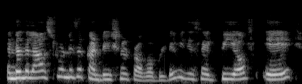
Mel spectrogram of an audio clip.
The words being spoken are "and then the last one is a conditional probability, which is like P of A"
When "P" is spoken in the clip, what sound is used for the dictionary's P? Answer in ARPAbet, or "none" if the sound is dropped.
B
